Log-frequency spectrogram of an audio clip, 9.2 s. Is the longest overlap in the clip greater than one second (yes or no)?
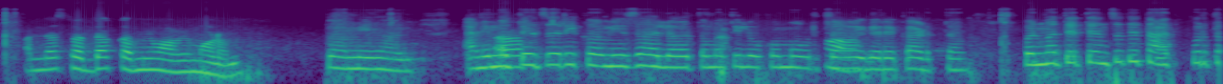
no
